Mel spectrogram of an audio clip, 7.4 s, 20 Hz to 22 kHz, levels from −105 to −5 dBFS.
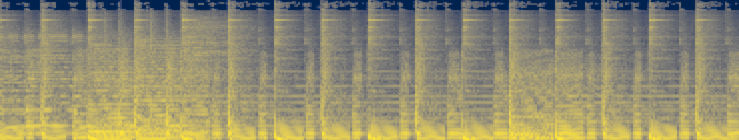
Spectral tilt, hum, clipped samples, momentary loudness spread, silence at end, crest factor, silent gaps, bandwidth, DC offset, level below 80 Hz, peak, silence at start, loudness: -5.5 dB/octave; none; 0.1%; 4 LU; 0 s; 10 dB; none; over 20 kHz; under 0.1%; -18 dBFS; 0 dBFS; 0 s; -12 LUFS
